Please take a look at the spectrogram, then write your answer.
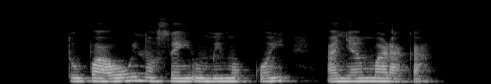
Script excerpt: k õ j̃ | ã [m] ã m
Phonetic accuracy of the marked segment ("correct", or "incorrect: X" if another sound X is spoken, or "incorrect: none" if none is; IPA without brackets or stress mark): incorrect: ɲ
